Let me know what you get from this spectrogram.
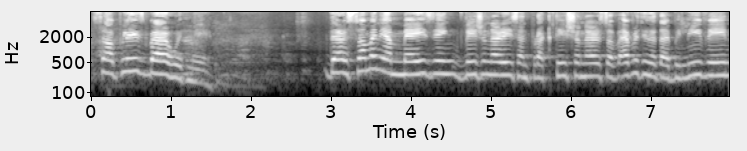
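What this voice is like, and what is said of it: Noticeable non-native English accent. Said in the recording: “he does not have an accent... despite uh, all my years in England and here, I cannot get rid of it... Stop worrying about your accent.”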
